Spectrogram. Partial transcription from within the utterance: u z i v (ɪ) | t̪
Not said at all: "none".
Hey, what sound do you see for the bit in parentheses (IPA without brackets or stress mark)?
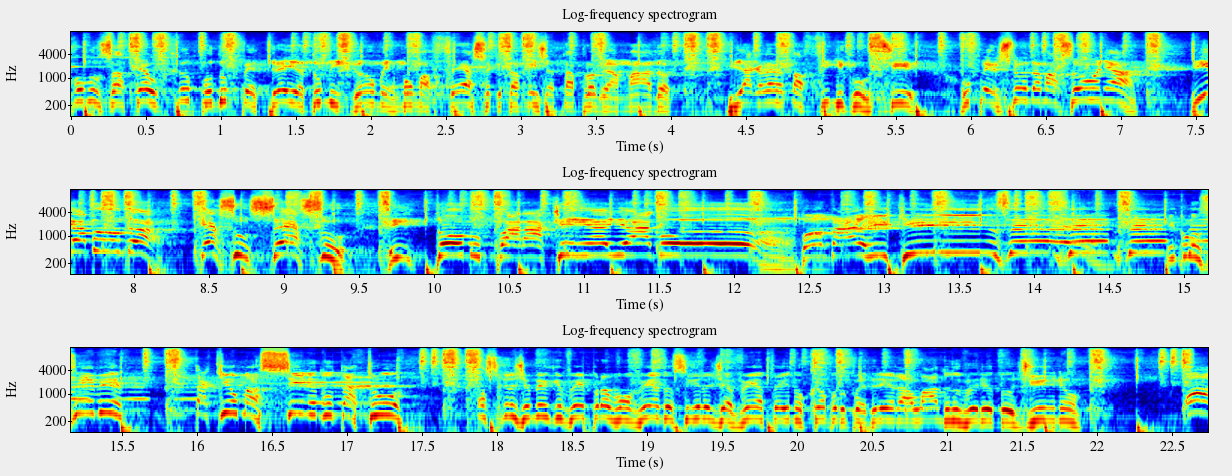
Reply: ɪ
